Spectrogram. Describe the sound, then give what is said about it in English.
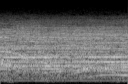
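A church audience hollers and screams in a loud, dense roar of mixed voices that stays continuous and even for just over a second. “I wish somebody would just holler and scream right now.”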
